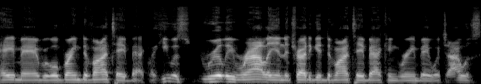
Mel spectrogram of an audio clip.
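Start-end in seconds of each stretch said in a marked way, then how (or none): none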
